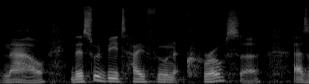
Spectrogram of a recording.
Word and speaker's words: Krosa: This would be Typhoon Krosa, as it's pronounced.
